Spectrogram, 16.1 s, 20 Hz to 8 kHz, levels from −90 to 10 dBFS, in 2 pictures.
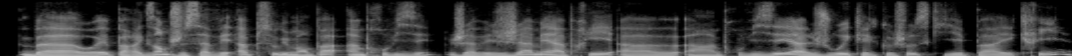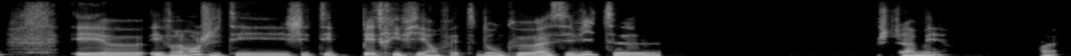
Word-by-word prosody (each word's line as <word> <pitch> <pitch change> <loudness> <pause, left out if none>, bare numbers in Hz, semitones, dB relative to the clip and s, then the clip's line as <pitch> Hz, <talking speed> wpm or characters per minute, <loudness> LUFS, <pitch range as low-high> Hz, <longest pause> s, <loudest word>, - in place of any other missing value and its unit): Bah, 160 -4 +5
ouais 175 +3 +3
par 180 -5 +1
exemple, 215 +9 +3
je 170 - +2
savais 160 0 +1
absolument 195 -2 +2
pas 205 +3 +1
improviser. 180 0 0
J'avais 155 -5 +1
jamais 195 +8 +3
appris 190 +3 +1
à 170 -1 -1
heu 150 -1 -3
à 155 0 -2
improviser, 170 +6 +1
à 155 -9 +4
jouer 180 +6 +2
quelque 175 -1 -3
chose 200 +4 -2
qui 165 -5 -4
est - - -3
pas 175 +3 -2
écrit. 205 +8 -2 0.6
Et 175 -2 +3
heu 150 -1 -1
et - - 0
vraiment 150 +9 0
j'étais 135 - -3
j'étais 180 - -4 0.2
pétrifiée 200 -5 0
en 165 - -4
fait. 160 - -12
Donc 160 -2 -4
heu, 150 -1 +2
assez 155 +3 0
vite, 200 +4 -1
heu 160 - -1 1.6
Jamais, 160 -2 -3 0.7
ouais. - - -4
170 Hz, 150 wpm, -23 LUFS, 155-195 Hz, 1.6 s, Bah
